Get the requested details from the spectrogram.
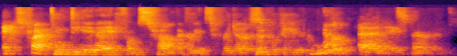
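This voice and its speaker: A woman with a Dutch accent at a moderate pace. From Netherlands, Amsterdam. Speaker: lecturer. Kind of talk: lecture. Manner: halting.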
